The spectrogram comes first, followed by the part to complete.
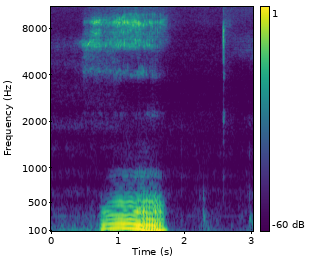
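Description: A French Bulldog gives one deep, rattling snore with a hissy breath on top.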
